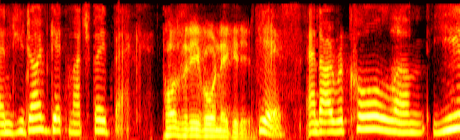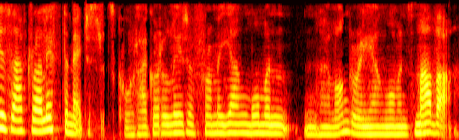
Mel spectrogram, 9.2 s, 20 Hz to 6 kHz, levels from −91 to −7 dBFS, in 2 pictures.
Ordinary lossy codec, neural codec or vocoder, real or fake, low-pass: AAC, 24 kbps; codec, 16 kHz, 8 kbps, FunCodec, trained on Chinese and English, 25 frames a second; fake; 5.4 kHz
